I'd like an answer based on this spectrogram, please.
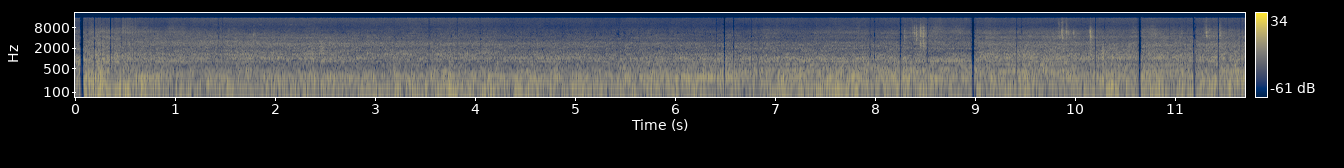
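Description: Steady low rumble of a car's engine and cabin noise from inside the car, with a faint low hum.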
